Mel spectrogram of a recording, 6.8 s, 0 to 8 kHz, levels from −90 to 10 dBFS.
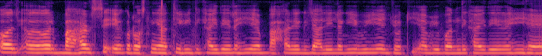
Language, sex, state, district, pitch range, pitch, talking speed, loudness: Hindi, male, Chhattisgarh, Rajnandgaon, 185-195 Hz, 190 Hz, 250 wpm, -19 LUFS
